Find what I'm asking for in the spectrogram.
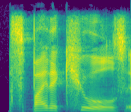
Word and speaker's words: Spidicules: I've been mispronouncing this expansion for years now. I feel fairly silly about it. Spidaculs is what this thing is called.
